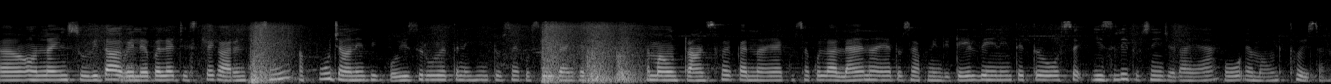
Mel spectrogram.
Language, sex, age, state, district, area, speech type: Dogri, female, 30-45, Jammu and Kashmir, Udhampur, urban, spontaneous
